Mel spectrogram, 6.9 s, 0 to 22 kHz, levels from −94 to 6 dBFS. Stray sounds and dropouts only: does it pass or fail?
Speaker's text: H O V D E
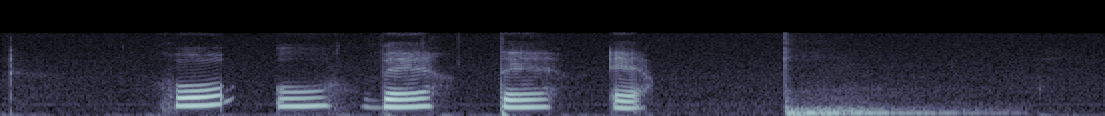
fail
